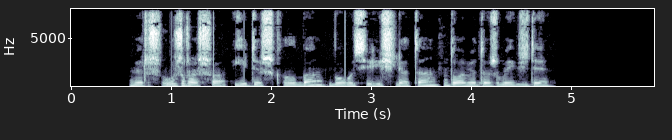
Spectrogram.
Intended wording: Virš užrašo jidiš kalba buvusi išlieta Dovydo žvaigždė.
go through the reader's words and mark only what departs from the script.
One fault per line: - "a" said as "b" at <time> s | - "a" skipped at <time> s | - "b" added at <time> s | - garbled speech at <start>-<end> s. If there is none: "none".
none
